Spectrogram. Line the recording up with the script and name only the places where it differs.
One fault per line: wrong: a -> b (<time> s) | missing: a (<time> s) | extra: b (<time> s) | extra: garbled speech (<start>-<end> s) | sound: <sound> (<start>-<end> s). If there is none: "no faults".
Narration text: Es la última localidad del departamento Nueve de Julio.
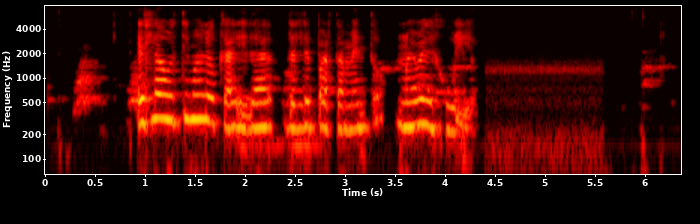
no faults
